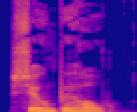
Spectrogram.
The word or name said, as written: søvnbehov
